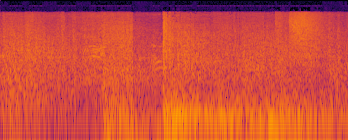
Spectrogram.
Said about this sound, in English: look at all the grenade launchers doing damage to that militia squad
